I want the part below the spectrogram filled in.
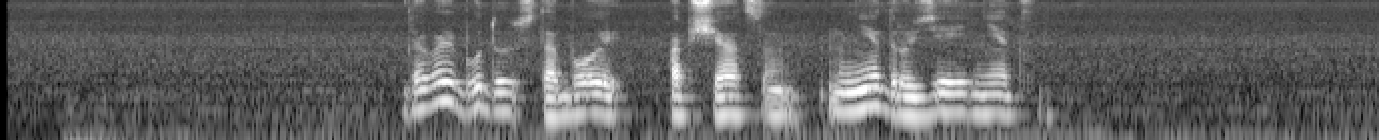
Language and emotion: Russian, sad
